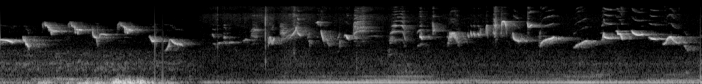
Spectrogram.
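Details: Eurasian blackcap (Sylvia atricapilla), song.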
